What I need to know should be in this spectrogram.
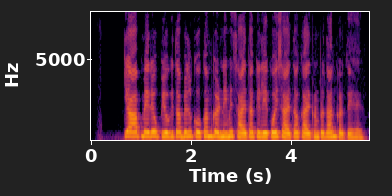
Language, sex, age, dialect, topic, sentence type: Hindi, female, 18-24, Hindustani Malvi Khadi Boli, banking, question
